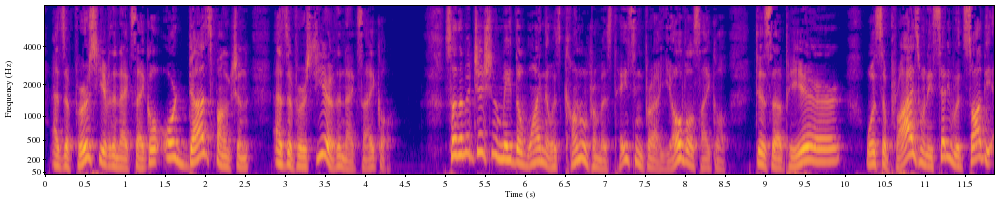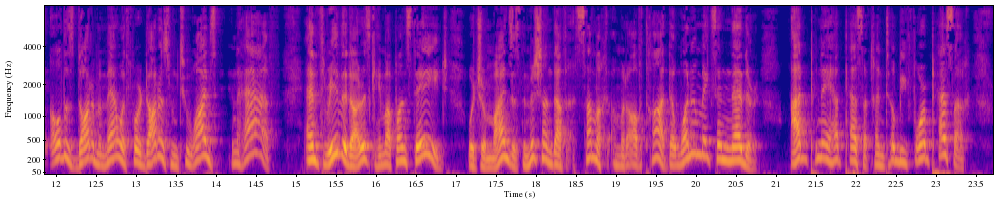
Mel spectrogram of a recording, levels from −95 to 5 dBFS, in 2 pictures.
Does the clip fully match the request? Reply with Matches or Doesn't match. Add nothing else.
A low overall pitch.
Doesn't match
